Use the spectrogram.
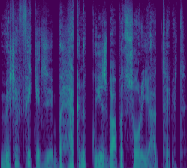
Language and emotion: Kashmiri, fearful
